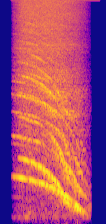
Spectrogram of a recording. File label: Crying Motor Down, servos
